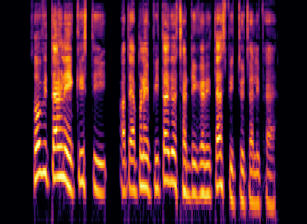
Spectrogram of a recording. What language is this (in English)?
Gaddi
